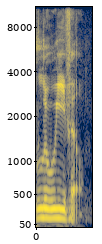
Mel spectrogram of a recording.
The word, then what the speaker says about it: Louisville: okay there's your proof I I say Louisville because that's what it is it's Louisville it's not it's Louisville there was no King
